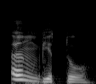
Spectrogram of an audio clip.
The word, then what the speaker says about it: âmbito: E como não é a penúltima, é a antepenúltima, é a terceira de trás para frente, essa é o caso da palavra proparoxítona.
